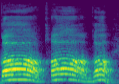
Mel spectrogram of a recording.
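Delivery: क, ख, ग each called out long, separately; loud, drawn-out क then ख, ग; letter-sound demo. Shown as a demonstration. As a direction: sound out क, ख, ग with open held vowels. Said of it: "बोलने में क्या हमारा उच्चारण आ रहा है".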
